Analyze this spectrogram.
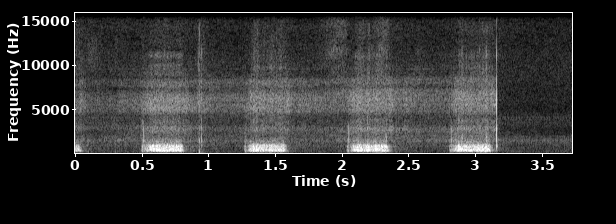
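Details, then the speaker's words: Heart murmur of regurgitant type (aortic or mitral regurgitation), played during a cardiovascular physical examination: repeated long whooshing sounds with short clicks between them, about 77 a minute. "selanjutnya yang abnormal atau bunyi jantung tambahan adalah bunyi murmur juga Hai jadi seperti anda semburan gede atau namanya regurgitasi atau Artha maupun Mitra"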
